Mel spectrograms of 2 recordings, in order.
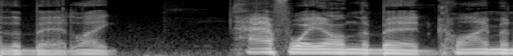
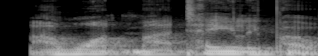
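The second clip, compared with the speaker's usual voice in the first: very deep, very low, hushed, spine-chilling creature voice; 7 semitones lower, 6 dB quieter than usual. Storyteller voices the tailless creature speaking to the old man, terrifying creature voice. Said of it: "in a terrifying voice that would set your hair on end".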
